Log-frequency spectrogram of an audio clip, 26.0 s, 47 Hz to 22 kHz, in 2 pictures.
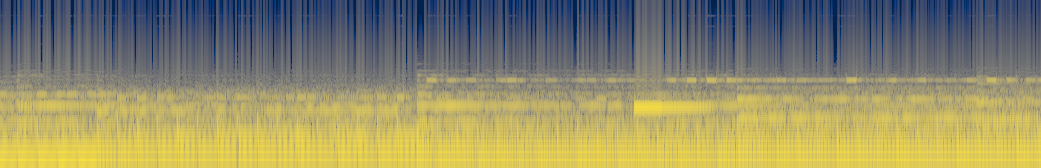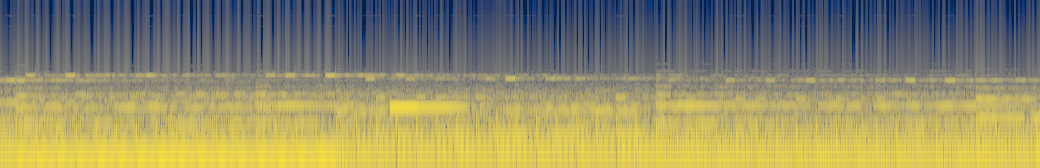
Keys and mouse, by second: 1.1-3.1 drag, 2.5 z, 3.1-4.2 middle drag, 5.9-7.1 drag, 7.1 middle click, 7.5 click, 8.5 middle click, 9.3 KP_3, 10.0 middle click, 10.2-11.8 drag, 11.8 a, 12.9-13.9 drag, 13.7 middle click, 14.2-16.8 drag, 16.2 x, 17.2 a, 17.5 KP_3, 18.0 z, 18.5-19.6 drag, 19.6 middle click, 20.2 click, 20.7 alt+m, 21.4-22.4 drag, 22.2 alt+m, 22.7 a, 23.1 KP_3, 23.5 z, 25.5 b.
